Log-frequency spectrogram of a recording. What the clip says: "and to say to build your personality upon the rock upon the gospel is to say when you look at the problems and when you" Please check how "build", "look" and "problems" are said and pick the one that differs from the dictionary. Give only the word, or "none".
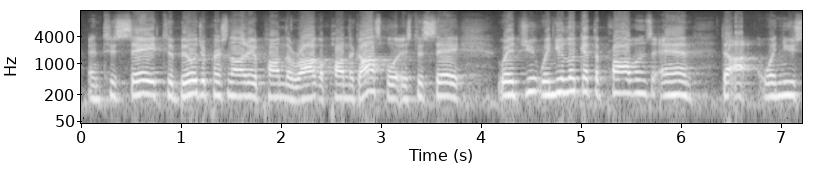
none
